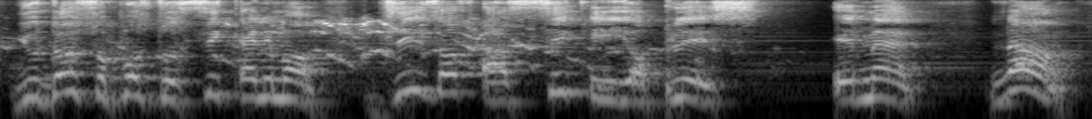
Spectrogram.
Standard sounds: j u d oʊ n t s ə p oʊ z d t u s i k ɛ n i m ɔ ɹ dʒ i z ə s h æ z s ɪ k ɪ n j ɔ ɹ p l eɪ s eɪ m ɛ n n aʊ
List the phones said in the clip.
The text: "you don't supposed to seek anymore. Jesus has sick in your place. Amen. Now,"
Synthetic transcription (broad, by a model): j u d oʊ n t s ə p oʊ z t u s i k ɛ n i m ɔ dʒ i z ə s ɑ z s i k ɪ n j ɔ p l eɪ s eɪ m ɛ n n aʊ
